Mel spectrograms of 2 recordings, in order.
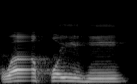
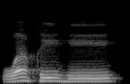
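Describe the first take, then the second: First: The q sound is heavy, with the tongue raised. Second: The q sound is light, with the tongue lowered. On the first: The speaker calls it wrong. "Tidak waqihi, qihi, tidak dibaca seperti itu" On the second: The speaker calls it right. "Tapi waqihi, lidah bisa dirasakan turun"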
